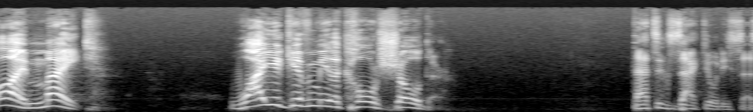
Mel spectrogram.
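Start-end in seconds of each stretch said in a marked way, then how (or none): 0.0-3.4 loud, high put-on Australian accent. Retelling what an Australian man said in the speaker's ear, put-on Australian accent. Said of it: "He has an Australian accent".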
